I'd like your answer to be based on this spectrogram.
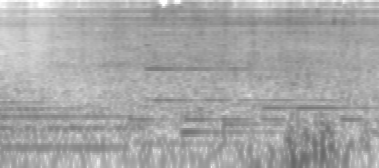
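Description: Ocean surf at Saxe Point, British Columbia, a steady broad wash of waves with wind buffeting the microphone and a low rumble, continuous and fairly loud with no voices.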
